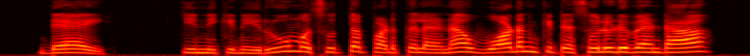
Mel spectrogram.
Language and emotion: Tamil, angry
